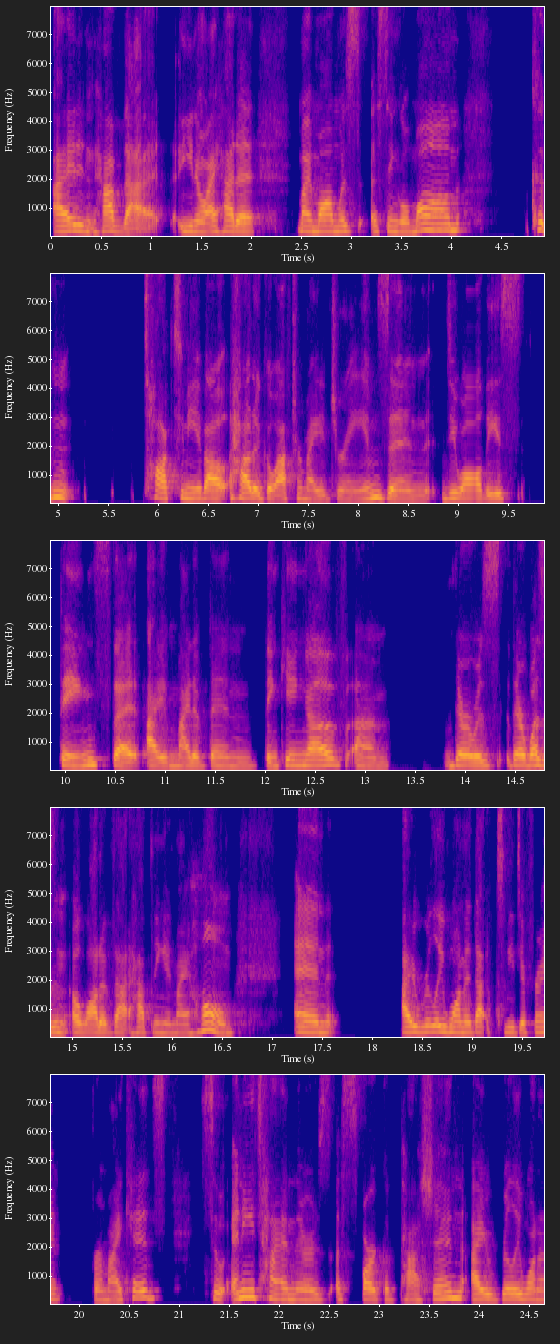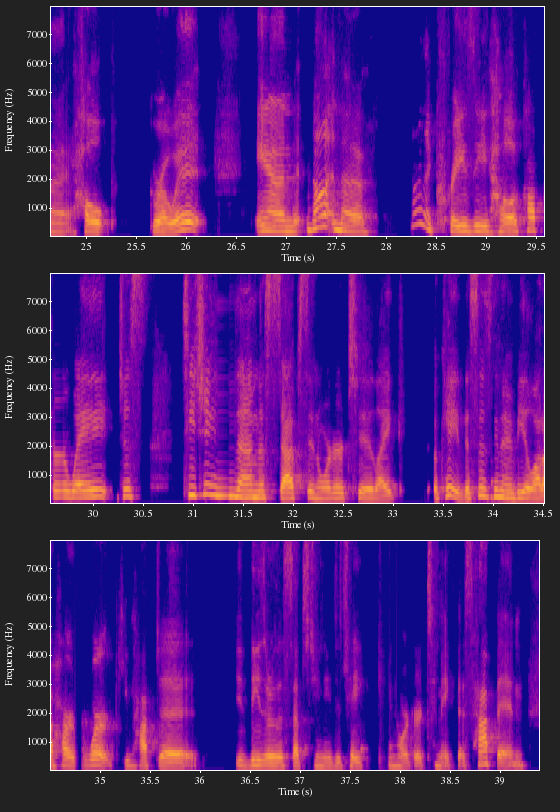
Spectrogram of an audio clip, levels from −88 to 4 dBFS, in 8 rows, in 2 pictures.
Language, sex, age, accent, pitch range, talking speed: English, female, 20-39, American, 180-225 Hz, 185 wpm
